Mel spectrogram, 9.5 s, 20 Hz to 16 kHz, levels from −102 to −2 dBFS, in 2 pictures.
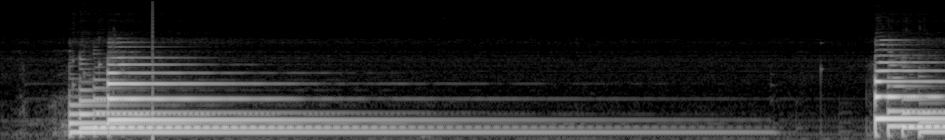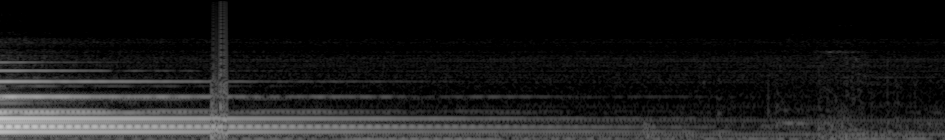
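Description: No technical faults can be heard anywhere in this music; the signal stays continuous and stable throughout.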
